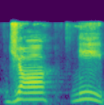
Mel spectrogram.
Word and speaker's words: Jonny: When I was out in Thailand, the Thais, you know, they wouldn't say my name like Jonny. They would always say it like they'd really enunciate the Jonny. – Oh, Jonny. Okay. – So I was like, it made me think. I was like, oh, it almost sounds like they're saying like a jaw and a knee.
